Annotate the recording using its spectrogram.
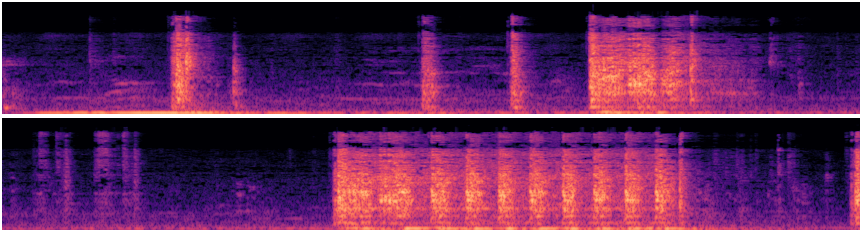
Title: Stock Up Car Engine So it Won't Start#stockup #engine #car #shortvideo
